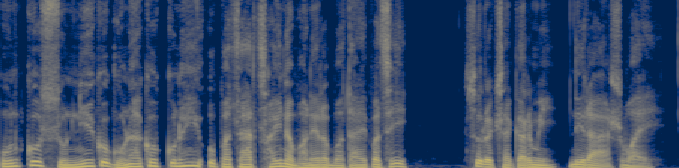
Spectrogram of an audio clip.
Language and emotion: Nepali, sad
